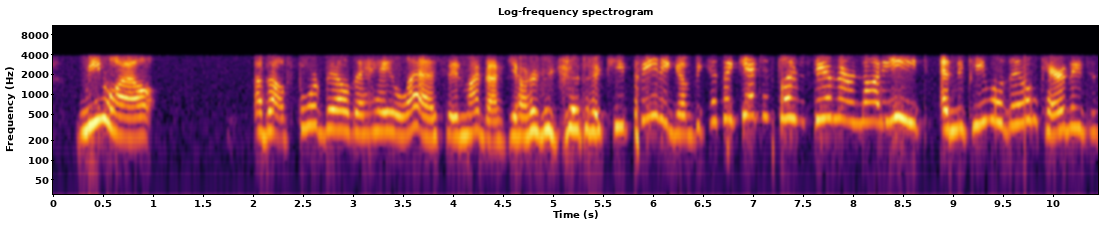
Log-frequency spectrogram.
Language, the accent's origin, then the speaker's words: English; Phoenix, Arizona, United States; from Phoenix, Arizona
